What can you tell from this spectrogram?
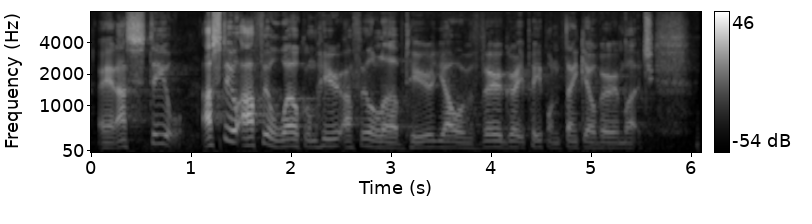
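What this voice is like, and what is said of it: Southern Alabama accent. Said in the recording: “I still feel like I'm from Alabama... it has that whole accent thing”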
